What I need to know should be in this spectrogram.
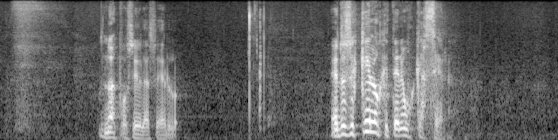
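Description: An elderly man speaks calmly and firmly into a close microphone, in short bursts with pauses.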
